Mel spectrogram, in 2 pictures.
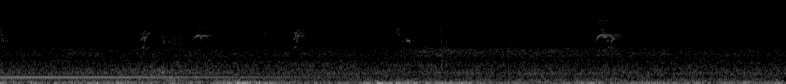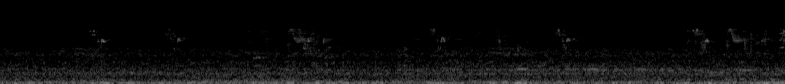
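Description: Small birds chirping: short, high calls scattered throughout, some in quick runs of two or three, over a steady low rumble. A held note of background music fades out in the first few seconds.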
